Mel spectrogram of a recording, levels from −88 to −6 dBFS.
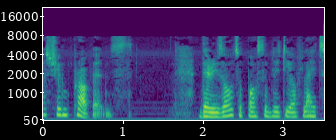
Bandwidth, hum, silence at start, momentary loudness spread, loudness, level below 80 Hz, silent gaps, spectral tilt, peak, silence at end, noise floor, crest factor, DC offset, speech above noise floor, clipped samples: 8 kHz; none; 0 s; 17 LU; -25 LUFS; -56 dBFS; none; -5 dB/octave; -6 dBFS; 0 s; -52 dBFS; 20 dB; under 0.1%; 27 dB; under 0.1%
